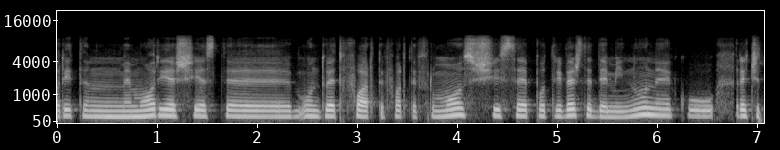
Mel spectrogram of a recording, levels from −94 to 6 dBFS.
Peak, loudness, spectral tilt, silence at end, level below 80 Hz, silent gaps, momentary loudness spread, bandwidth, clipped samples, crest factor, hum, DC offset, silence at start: -4 dBFS; -22 LUFS; -6 dB/octave; 0.05 s; -62 dBFS; none; 7 LU; 9.6 kHz; under 0.1%; 18 dB; none; under 0.1%; 0 s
